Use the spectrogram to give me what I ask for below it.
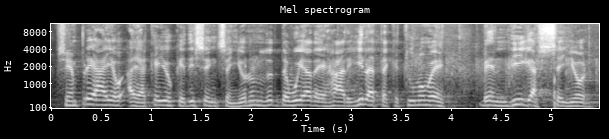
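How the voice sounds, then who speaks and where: An older man preaches from the pulpit with fervour. His voice sits a little high, rising into loud pleading and dropping into quiet asides to his congregation. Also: steady tone, normal speed. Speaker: pastor. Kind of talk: sermon.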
